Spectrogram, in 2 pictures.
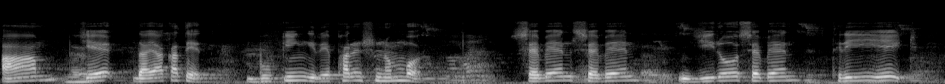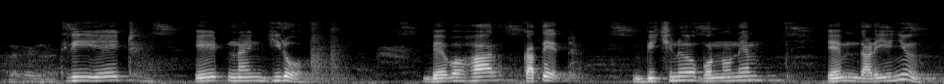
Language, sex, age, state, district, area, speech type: Santali, male, 60+, West Bengal, Dakshin Dinajpur, rural, read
